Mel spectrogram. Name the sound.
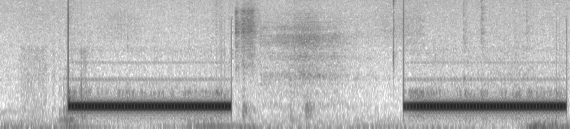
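phone call ringing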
